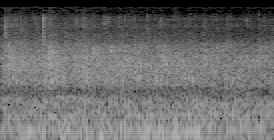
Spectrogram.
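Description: Faint audience applause: a scatter of hand claps that swells early on and fades out near the end.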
